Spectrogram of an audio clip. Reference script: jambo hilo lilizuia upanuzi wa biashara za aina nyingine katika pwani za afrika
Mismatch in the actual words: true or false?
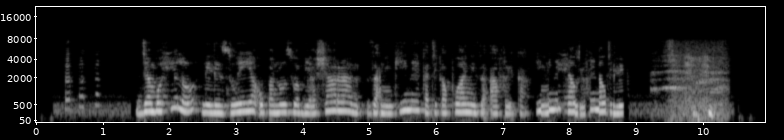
true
